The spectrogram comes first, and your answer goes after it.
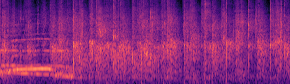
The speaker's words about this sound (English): hands together and welcome us to the stage.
